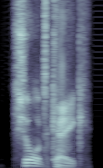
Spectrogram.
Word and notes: shortcake: British English

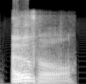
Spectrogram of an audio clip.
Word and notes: oval: British English

